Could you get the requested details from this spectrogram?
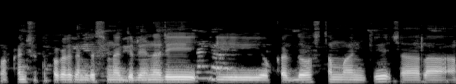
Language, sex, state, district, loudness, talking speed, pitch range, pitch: Telugu, male, Andhra Pradesh, Guntur, -15 LUFS, 120 wpm, 110-115 Hz, 110 Hz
